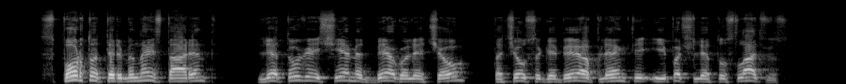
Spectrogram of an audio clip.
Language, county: Lithuanian, Vilnius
